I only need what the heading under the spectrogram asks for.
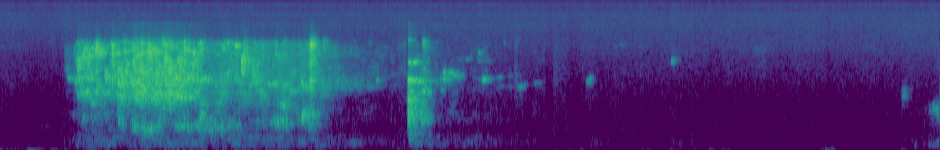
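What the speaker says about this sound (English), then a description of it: "I'm gonna pour it back into my measuring cup" A honey and tea mixture is poured back into a measuring cup, giving a couple of seconds of close, splashy liquid pouring, then a sharp clink and a few small taps as the cup settles.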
